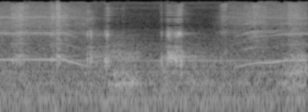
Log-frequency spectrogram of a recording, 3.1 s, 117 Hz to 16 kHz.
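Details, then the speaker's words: Outpatient TLIF revision in a 50-year-old female tennis player with a prior left microdecompression for left L5 radiculopathy: a high-pitched high-speed drill whines in short bursts on cortical bone of the high dorsal lamina, pitch dropping under load, releasing the ligament interface. "Using the drill physically to just release that a little bit."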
